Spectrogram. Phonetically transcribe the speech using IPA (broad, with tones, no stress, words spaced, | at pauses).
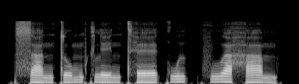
sa˧n to˦˥mkle˧ntʰɛː˦˥ kwɯ˥˩k̚fu˥˩a̯ha˥˩m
